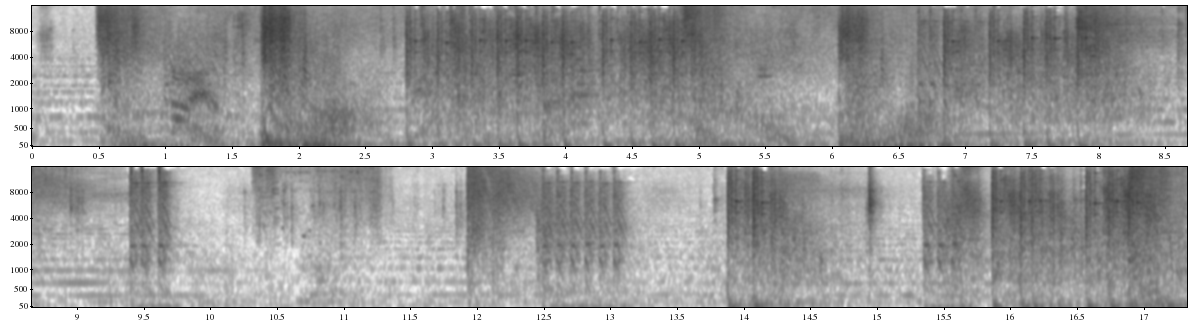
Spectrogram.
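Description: Bursts of gunfire and heavy booms in the video game Mass Effect, with rapid automatic fire and explosive impacts coming in loud clusters over a droning game soundtrack.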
